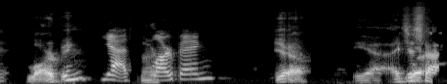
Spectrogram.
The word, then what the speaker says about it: LARPing: Yes, LARPing.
